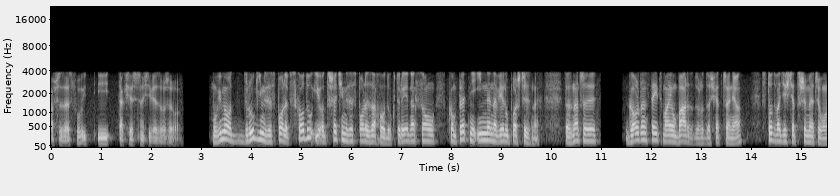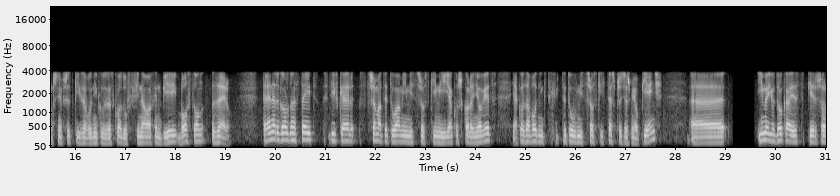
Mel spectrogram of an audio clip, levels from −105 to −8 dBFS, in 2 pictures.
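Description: No technical faults can be heard in this speech recording.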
